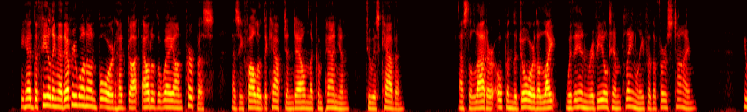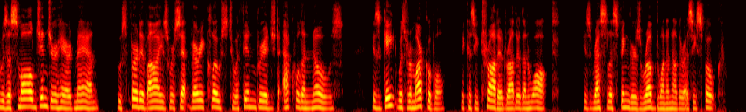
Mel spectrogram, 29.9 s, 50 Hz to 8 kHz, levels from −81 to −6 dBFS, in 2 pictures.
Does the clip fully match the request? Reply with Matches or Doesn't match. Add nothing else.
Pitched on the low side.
Doesn't match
